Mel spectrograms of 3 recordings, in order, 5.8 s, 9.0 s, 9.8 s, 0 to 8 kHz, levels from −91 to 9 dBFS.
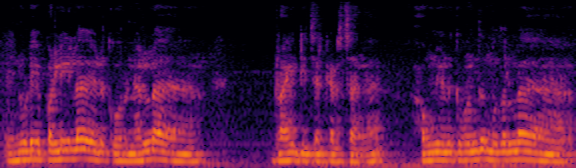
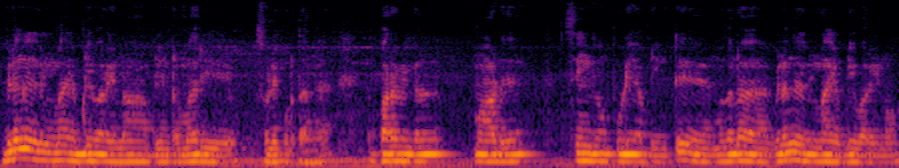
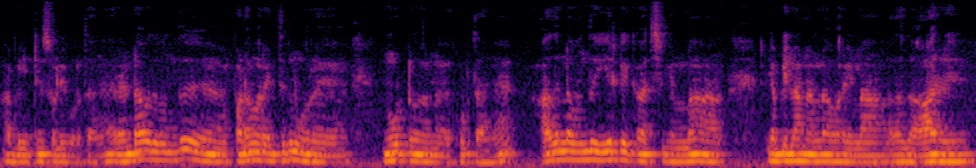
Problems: none marked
